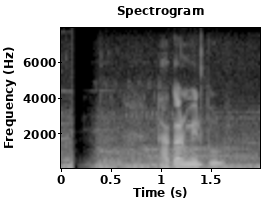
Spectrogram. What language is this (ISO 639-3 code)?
ben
